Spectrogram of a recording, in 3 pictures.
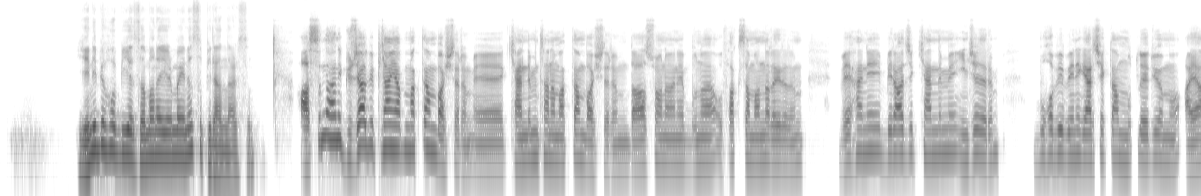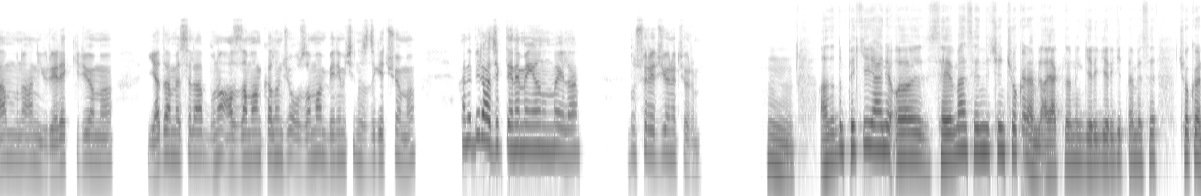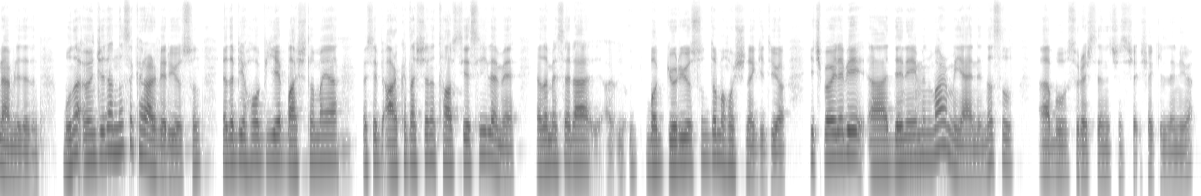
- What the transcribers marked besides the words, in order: other background noise; unintelligible speech; tsk; unintelligible speech; unintelligible speech
- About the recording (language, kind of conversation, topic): Turkish, podcast, Yeni bir hobiye zaman ayırmayı nasıl planlarsın?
